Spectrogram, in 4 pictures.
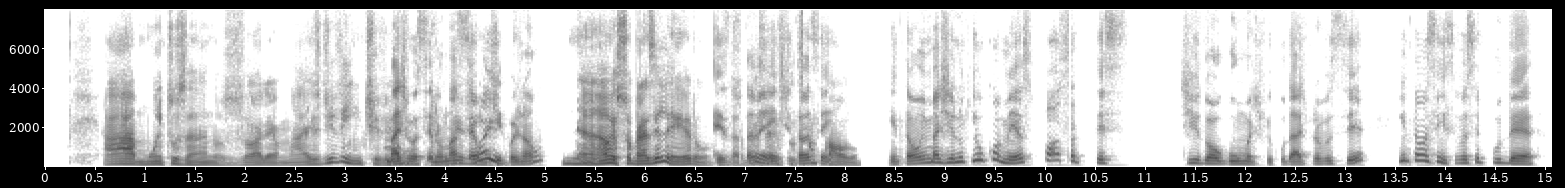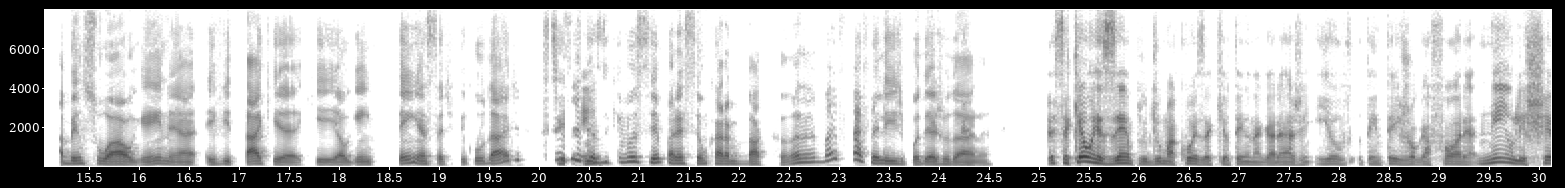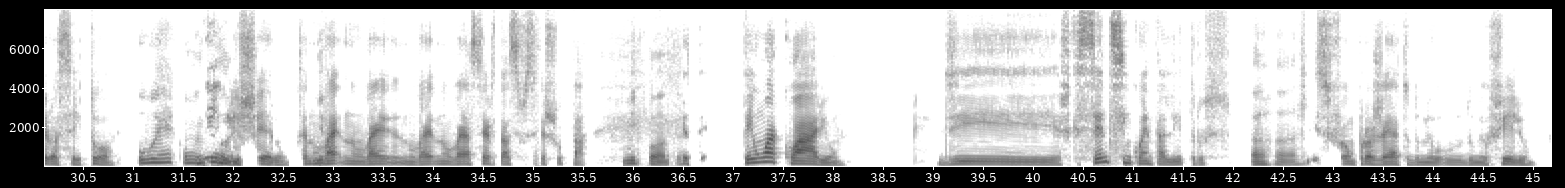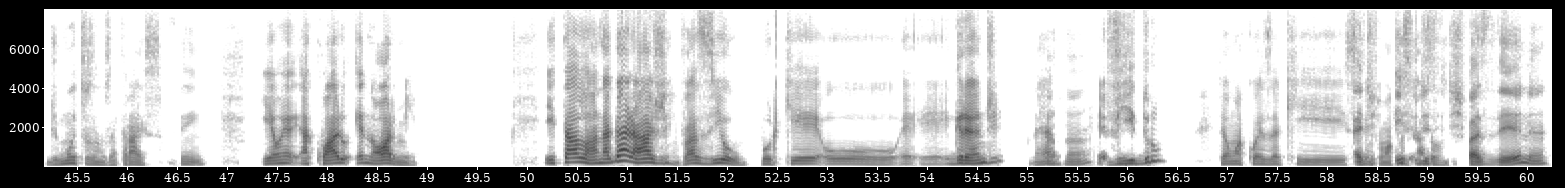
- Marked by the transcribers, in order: none
- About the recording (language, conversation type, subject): Portuguese, advice, Como posso começar a reduzir as minhas posses?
